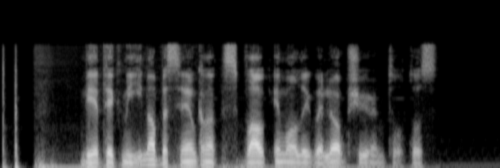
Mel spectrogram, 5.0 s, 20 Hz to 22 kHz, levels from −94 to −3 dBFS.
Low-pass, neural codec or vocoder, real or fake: 7.2 kHz; codec, 16 kHz, 0.5 kbps, FunCodec, trained on LibriTTS, 25 frames a second; fake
